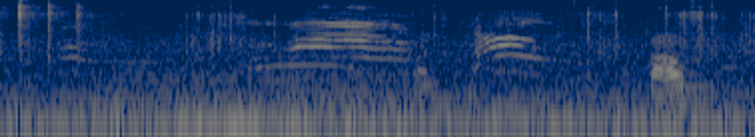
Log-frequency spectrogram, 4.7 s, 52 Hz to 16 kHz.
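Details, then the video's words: Hungry cats outside eating fish, with several harmonic meows near 2 and 3 seconds, a short mew at 4 seconds, steady low background rumble and a voice speaking. "Poor cat cute outside hungry cats eat Fish"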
